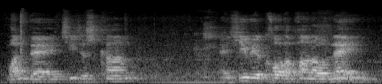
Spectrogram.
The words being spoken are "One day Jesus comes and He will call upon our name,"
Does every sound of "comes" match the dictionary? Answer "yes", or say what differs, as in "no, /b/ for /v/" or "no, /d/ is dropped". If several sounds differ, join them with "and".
no, /z/ is dropped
